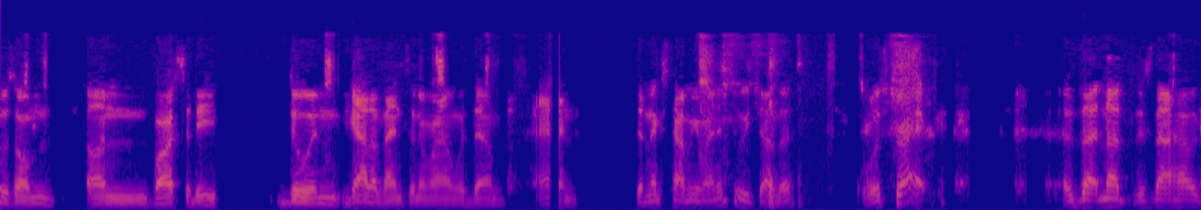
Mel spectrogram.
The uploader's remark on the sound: With the world locked down during the coronavirus pandemic.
